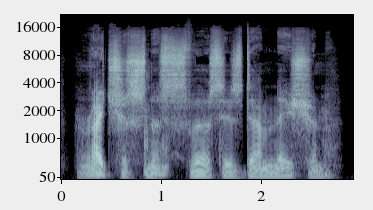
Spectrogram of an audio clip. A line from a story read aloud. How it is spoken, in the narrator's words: Vandus murmured to himself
